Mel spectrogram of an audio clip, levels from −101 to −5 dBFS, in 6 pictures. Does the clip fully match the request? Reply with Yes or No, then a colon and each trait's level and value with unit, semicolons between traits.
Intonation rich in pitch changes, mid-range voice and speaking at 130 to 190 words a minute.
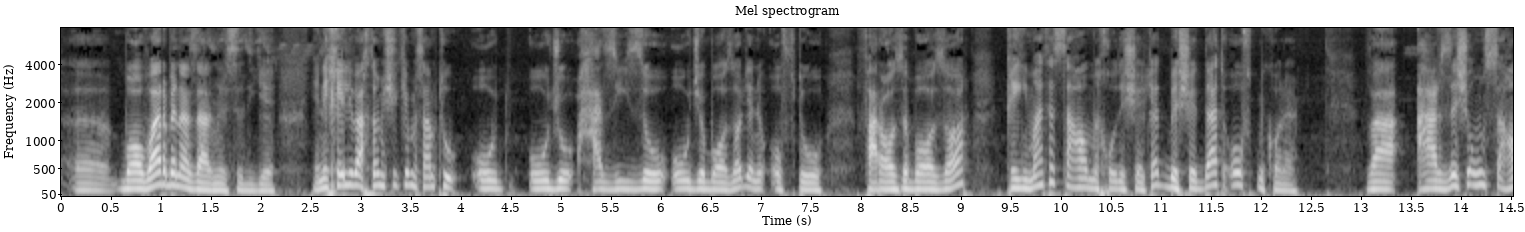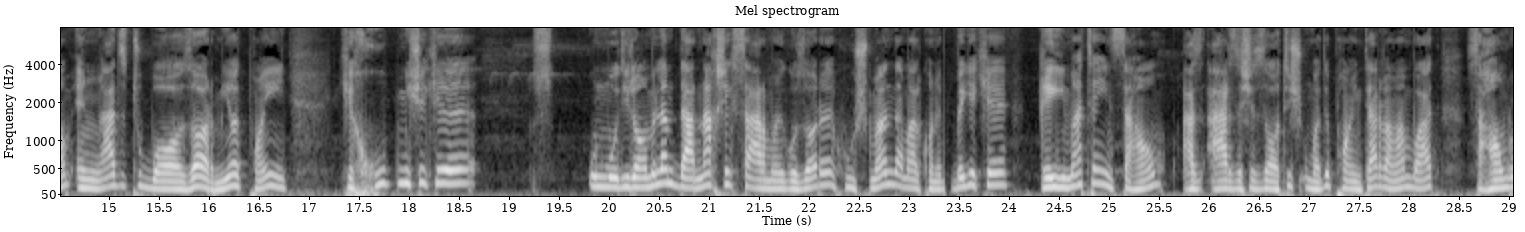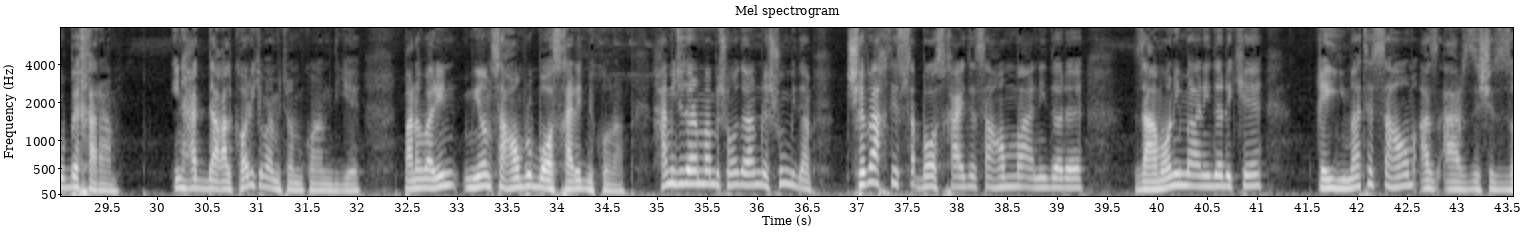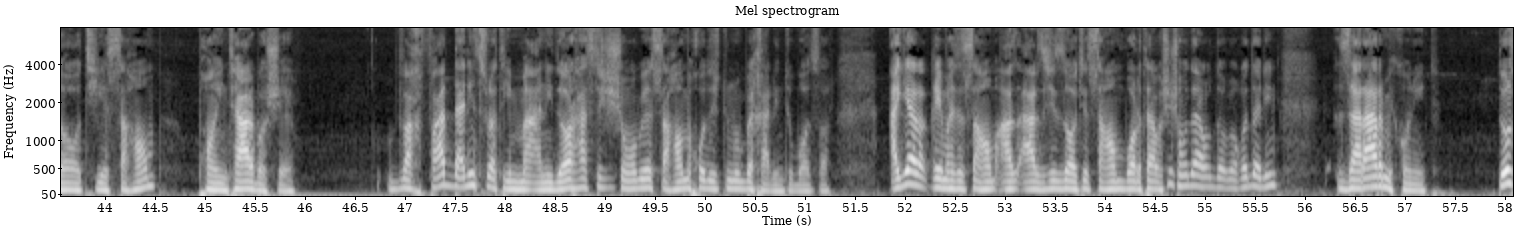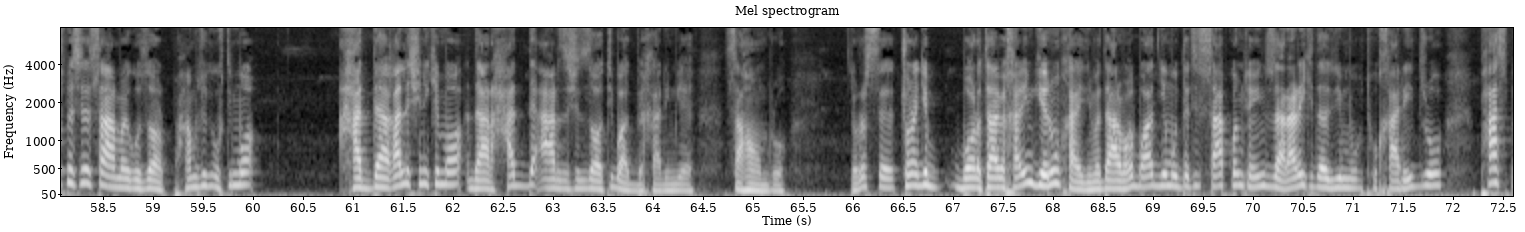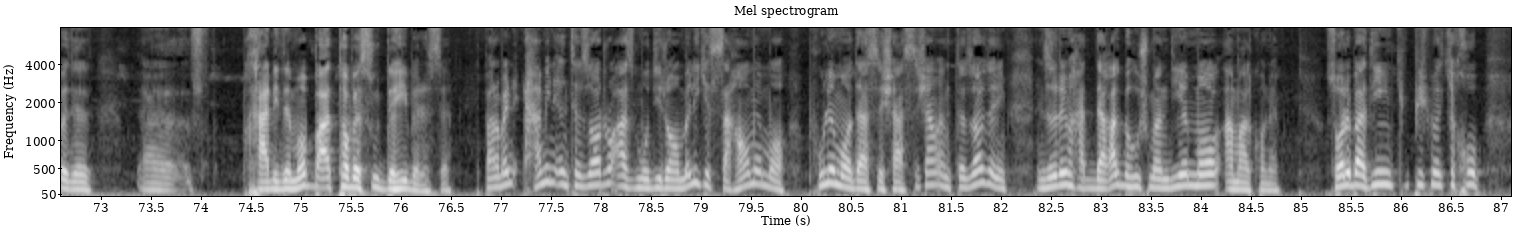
Yes: wide, 6.2 semitones; medium, 155 Hz; fast, 155 wpm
